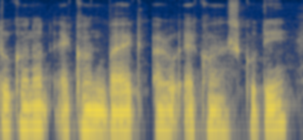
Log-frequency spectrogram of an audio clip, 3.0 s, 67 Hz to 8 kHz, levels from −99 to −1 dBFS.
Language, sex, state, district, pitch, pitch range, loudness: Assamese, male, Assam, Sonitpur, 95 Hz, 90-105 Hz, -17 LUFS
